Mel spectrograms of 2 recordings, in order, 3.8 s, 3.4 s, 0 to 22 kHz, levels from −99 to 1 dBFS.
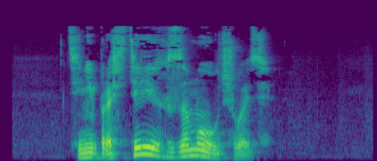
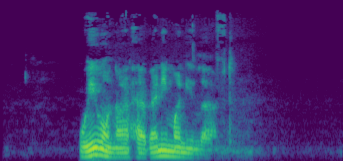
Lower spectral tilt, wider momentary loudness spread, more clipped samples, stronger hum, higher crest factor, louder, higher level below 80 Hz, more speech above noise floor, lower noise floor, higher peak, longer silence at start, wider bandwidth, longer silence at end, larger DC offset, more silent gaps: second, -5.5 dB/octave vs -7.5 dB/octave; about the same, 15 LU vs 15 LU; neither; neither; about the same, 18 dB vs 18 dB; about the same, -21 LUFS vs -21 LUFS; about the same, -58 dBFS vs -62 dBFS; second, 50 dB vs 58 dB; second, -70 dBFS vs -78 dBFS; about the same, -4 dBFS vs -6 dBFS; about the same, 0.7 s vs 0.8 s; second, 11.5 kHz vs 15.5 kHz; about the same, 1.1 s vs 1.1 s; neither; neither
